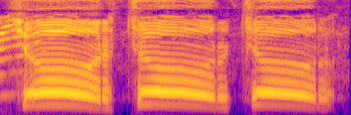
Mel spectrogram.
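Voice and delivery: loud drawn alarm shout; shouting thief. Acted. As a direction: yell thief after them. Owner shouts thief again.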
